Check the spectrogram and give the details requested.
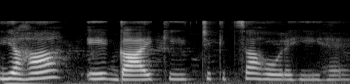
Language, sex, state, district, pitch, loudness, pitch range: Hindi, female, Uttar Pradesh, Jalaun, 235 Hz, -17 LUFS, 220-260 Hz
